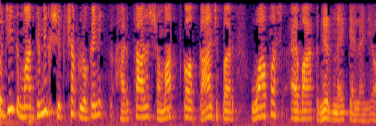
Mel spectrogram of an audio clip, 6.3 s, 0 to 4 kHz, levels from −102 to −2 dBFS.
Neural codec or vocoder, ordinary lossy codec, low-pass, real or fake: none; none; 3.6 kHz; real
